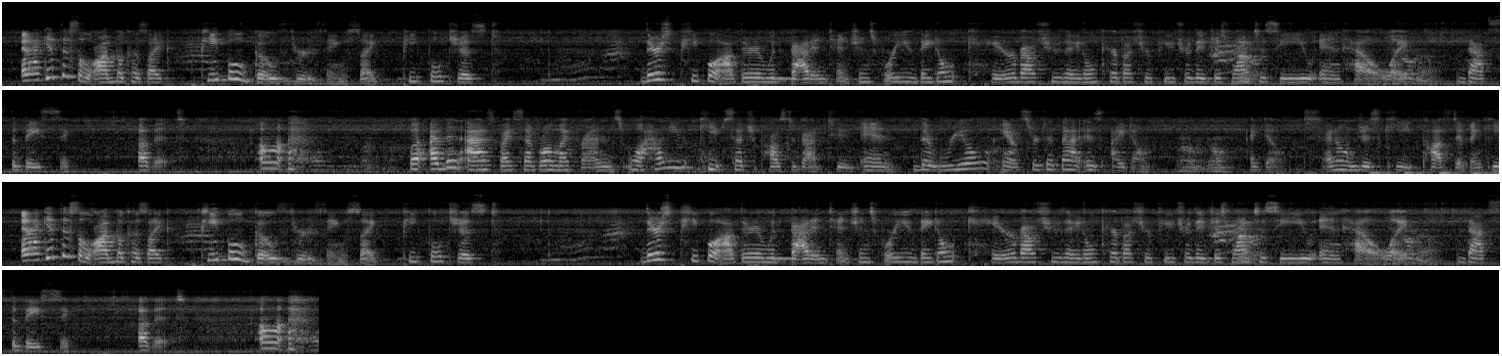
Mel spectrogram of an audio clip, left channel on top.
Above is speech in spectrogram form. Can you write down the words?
I get this a lot because, like, people go through things. Like, people just. There's people out there with bad intentions for you. They don't care about you. They don't care about your future. They just want to see you in hell. Like, that's the basic of it. Uh, but I've been asked by several of my friends, well, how do you keep such a positive attitude? And the real answer to that is I don't. I don't just keep positive and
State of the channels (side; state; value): right; drops out; at 18.2 s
